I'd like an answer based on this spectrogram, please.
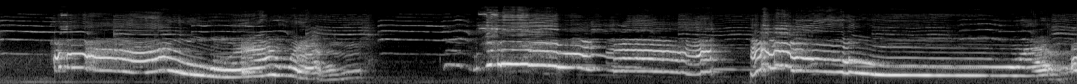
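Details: Alaskan Malamute and Husky named Tikaani and Wolf howling together in a Dear Tonka performance: long tonal howls sliding down then rising, harmonics stacked, loud bursts separated by brief quieter gaps.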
